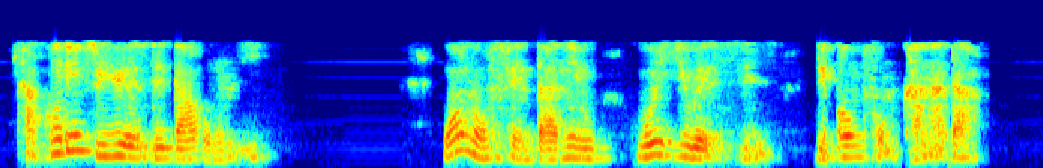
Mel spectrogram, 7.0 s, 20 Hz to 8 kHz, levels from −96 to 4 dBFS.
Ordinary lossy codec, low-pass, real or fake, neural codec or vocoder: AAC, 16 kbps; 7.2 kHz; fake; vocoder, 22.05 kHz, 80 mel bands, HiFi-GAN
